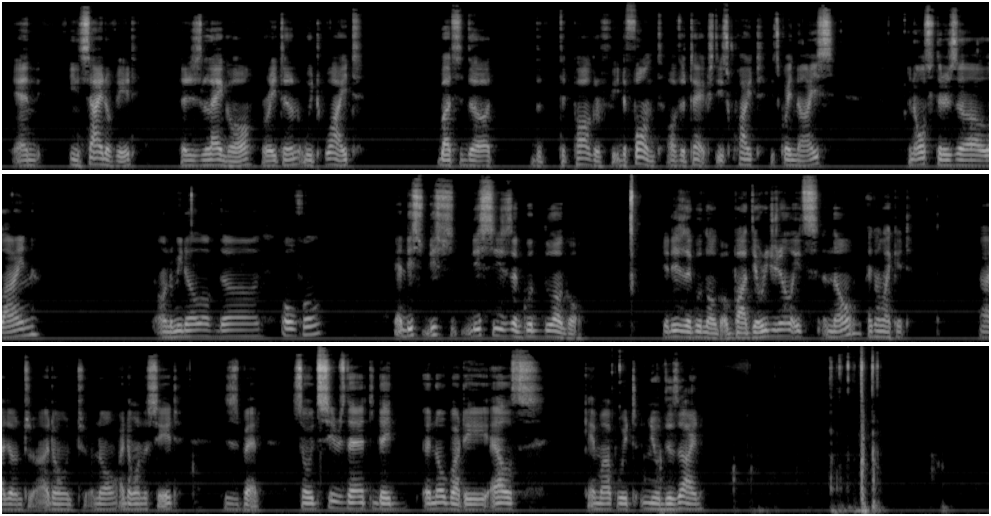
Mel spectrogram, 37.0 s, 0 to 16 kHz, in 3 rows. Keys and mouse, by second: 1.1 right click, 1.5 middle click, 2.3 middle click, 4.1-7.7 right drag, 7.7-13.3 middle drag, 13.3-15.3 drag, 16.1-17.8 middle drag, 19.1 a, 28.0 Tab.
